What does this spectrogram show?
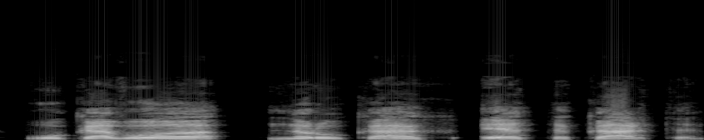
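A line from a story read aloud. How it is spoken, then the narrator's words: Solemn old man. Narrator (Russian): начал торжественно старик Шелестов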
